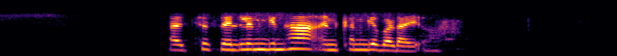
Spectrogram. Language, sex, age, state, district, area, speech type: Santali, female, 18-30, Jharkhand, Seraikela Kharsawan, rural, conversation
